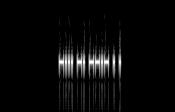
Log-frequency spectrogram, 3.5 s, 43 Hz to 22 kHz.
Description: Morse code, heard as a keyed tone, about 42 wpm, 690 Hz. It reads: BNQEE
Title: Code Groups - 5 Letters - 40wpm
